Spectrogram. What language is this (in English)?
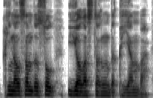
Kazakh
